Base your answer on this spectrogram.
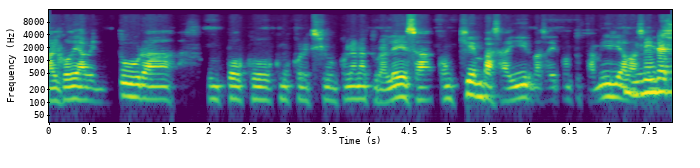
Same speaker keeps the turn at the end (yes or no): no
